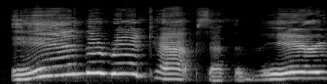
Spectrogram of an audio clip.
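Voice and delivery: animated read-aloud with drawn-out key words; lilting picture-book narration; children's story reading. A narrator's reading. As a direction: tell it to small children, lingering on the details.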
